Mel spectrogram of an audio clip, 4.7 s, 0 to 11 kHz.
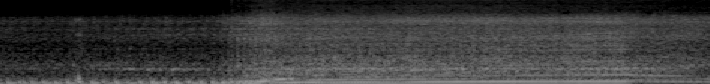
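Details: Yamaha Mio i 125 (M3) scooter after a top overhaul with the cylinder head thread retread to oversize, started with the brake held. It settles, then revs cleanly to a steady higher pitch with no knocks or rattles. Normal revving, healthy engine.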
